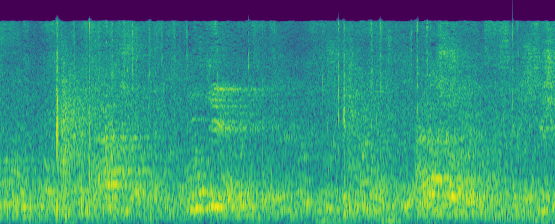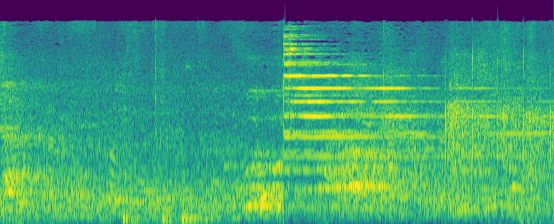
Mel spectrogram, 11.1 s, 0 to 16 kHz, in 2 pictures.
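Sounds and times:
bell struck ringing: 0:08.4 - 0:10.8.

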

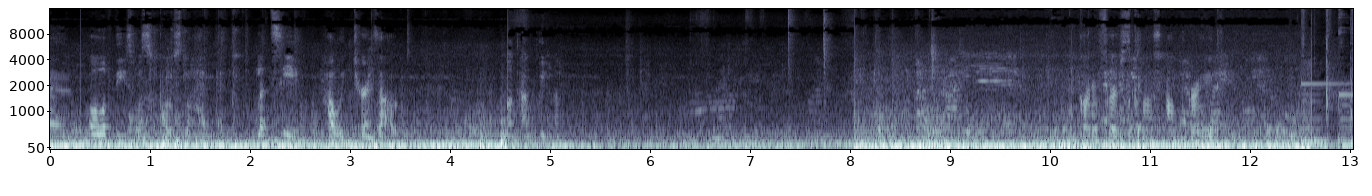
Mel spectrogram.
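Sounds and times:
train rumble inside carriage: 0:00.0 - 0:13.0.

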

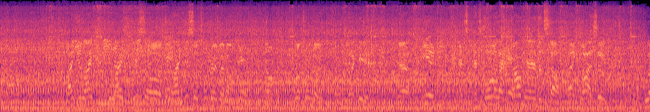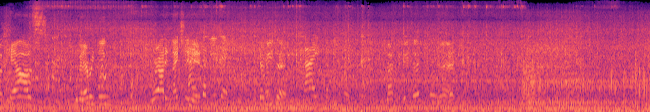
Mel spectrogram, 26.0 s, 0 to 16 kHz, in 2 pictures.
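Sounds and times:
vehicle traffic drone: 0:00.0 - 0:26.0
indistinct voices: 0:01.3 - 0:22.3.

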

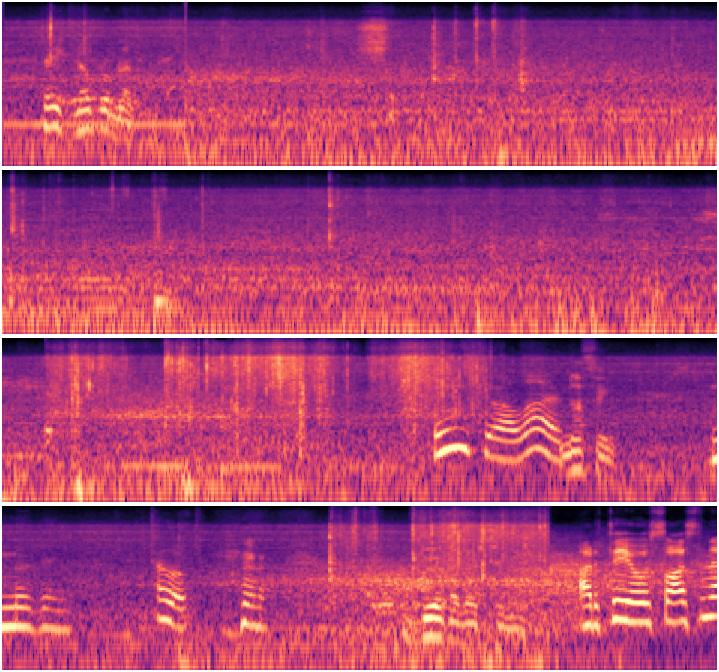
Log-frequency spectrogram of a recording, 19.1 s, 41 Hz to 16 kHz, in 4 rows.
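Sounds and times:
plastic bag rustling: 0:09.8 - 0:13.0, 0:16.5 - 0:18.0.

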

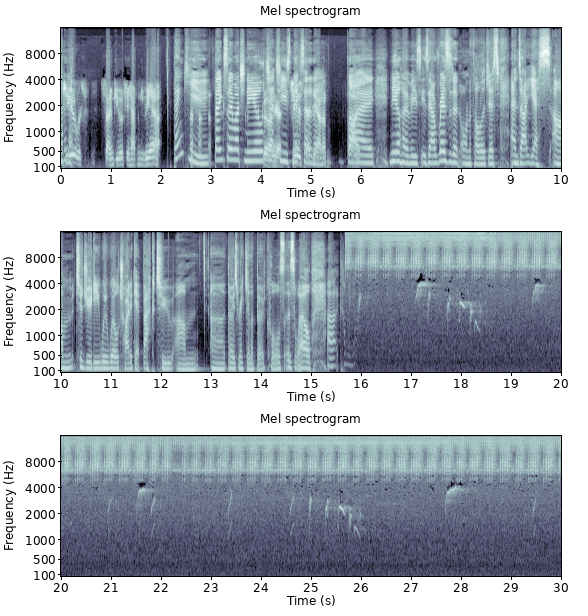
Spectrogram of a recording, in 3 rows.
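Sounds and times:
insect chirring: 0:15.7 - 0:30.0.

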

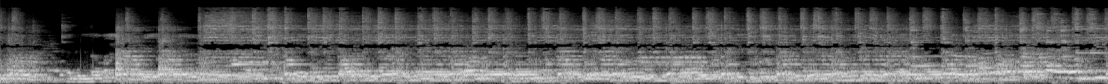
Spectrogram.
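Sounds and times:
live band melody over bass: 0:00.0 - 0:11.0
rattling percussion beat: 0:00.0 - 0:11.0.

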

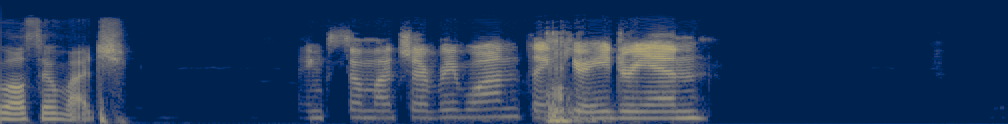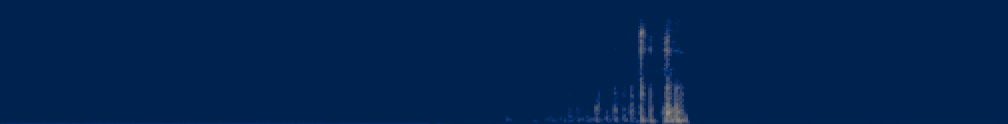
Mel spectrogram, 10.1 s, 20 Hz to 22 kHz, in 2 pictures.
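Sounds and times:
rough microphone noise: 0:02.6 - 0:03.3.

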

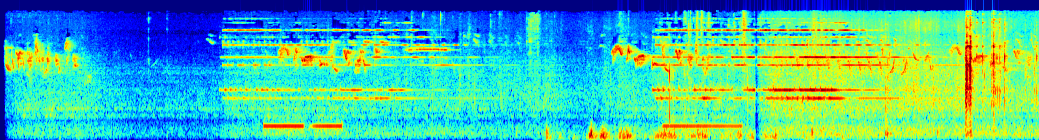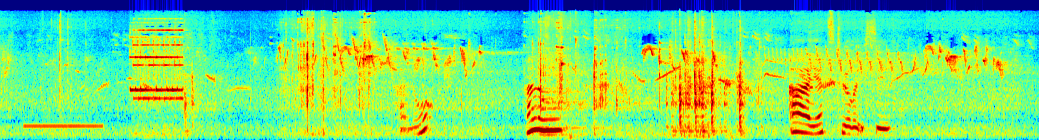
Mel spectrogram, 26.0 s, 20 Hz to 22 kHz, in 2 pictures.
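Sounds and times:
birds chirping: 0:00.1 - 0:06.7, 0:07.4 - 0:25.9
rotary telephone ringing: 0:02.8 - 0:05.6, 0:08.2 - 0:12.6, 0:13.3 - 0:15.5, 0:19.6 - 0:22.4.

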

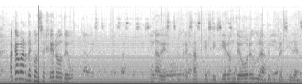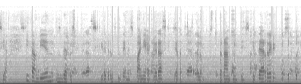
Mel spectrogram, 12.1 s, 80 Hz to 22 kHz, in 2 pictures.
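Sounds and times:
low electrical hum: 0:00.0 - 0:12.0
person speaking: 0:00.0 - 0:12.0.

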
